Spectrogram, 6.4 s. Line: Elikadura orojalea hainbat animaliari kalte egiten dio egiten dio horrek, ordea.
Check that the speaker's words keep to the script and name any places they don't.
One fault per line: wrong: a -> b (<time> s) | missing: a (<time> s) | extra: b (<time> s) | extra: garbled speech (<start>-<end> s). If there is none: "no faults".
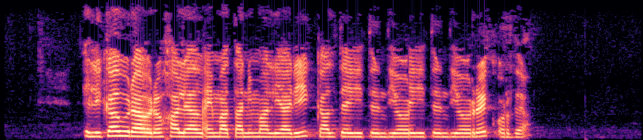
no faults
